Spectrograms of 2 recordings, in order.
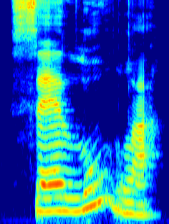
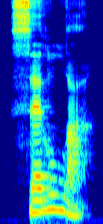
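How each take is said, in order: First: "celular" slowly broken up, ce... LU... lar; stress on middle syllable. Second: Said in the usual way. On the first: Shown as a demonstration. Teacher demonstrates the tonic syllable, "celular" with emphatic "lu". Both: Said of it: "eu coloco mais intensidade na segunda sílaba".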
